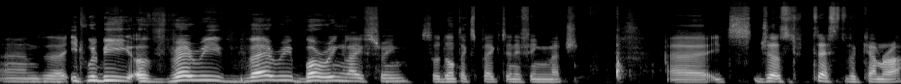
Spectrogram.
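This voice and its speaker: A man's fairly high-pitched voice at a fairly slow pace, full of lively intonation and big swings in loudness. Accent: French. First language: French. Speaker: UAP researcher livestreamer. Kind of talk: casual livestream commentary. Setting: outdoors in the field. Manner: halting, many fillers.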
